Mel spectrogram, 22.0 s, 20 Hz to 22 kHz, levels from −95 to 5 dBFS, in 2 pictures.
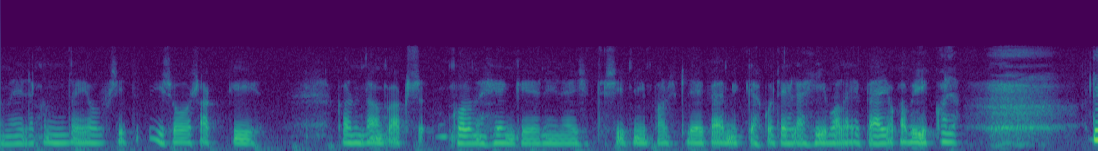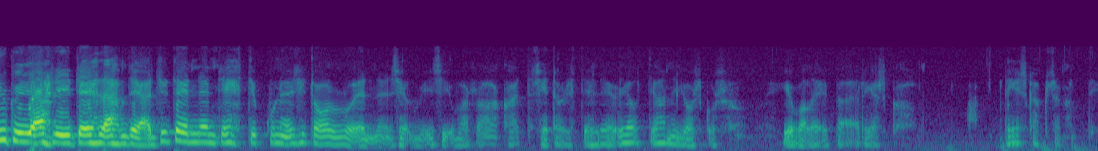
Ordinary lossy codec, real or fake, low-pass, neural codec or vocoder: none; real; 7.2 kHz; none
